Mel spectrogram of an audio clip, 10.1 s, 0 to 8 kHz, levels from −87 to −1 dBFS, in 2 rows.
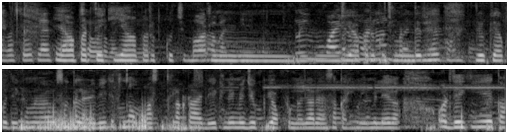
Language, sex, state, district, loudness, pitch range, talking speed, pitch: Hindi, female, Chhattisgarh, Balrampur, -30 LUFS, 225-245 Hz, 220 wpm, 235 Hz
